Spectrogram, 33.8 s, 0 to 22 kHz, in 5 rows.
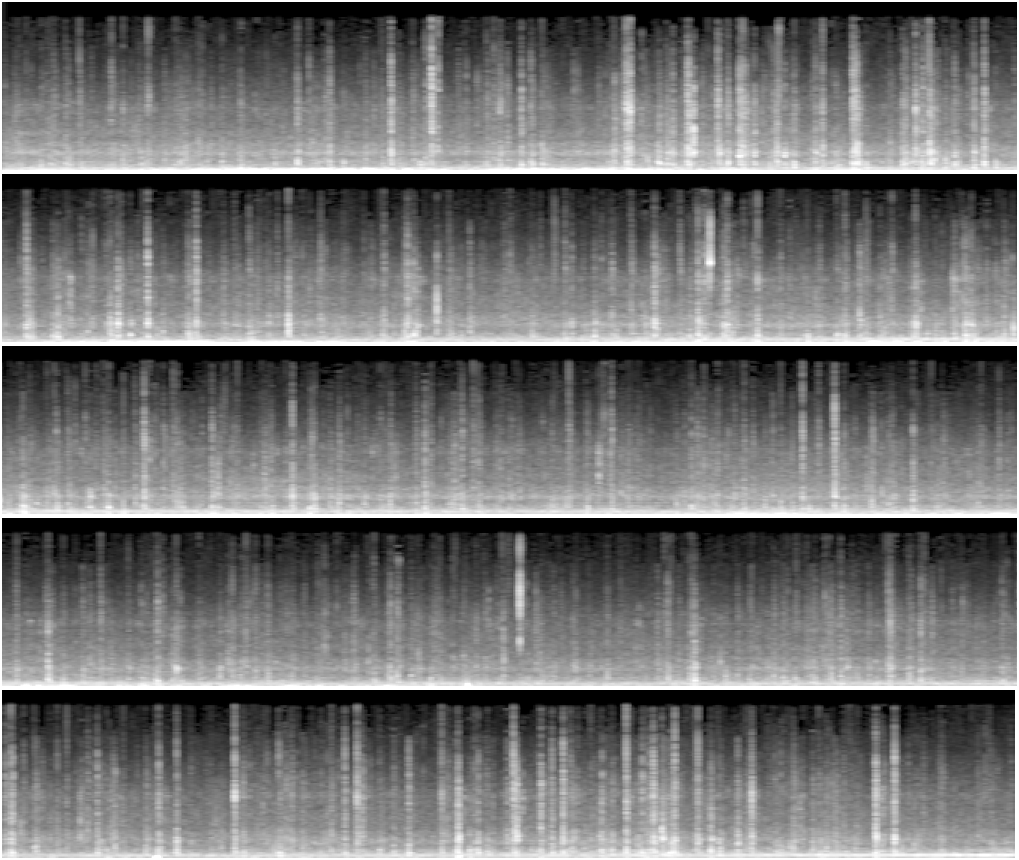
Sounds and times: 0.0s rain 33.8s

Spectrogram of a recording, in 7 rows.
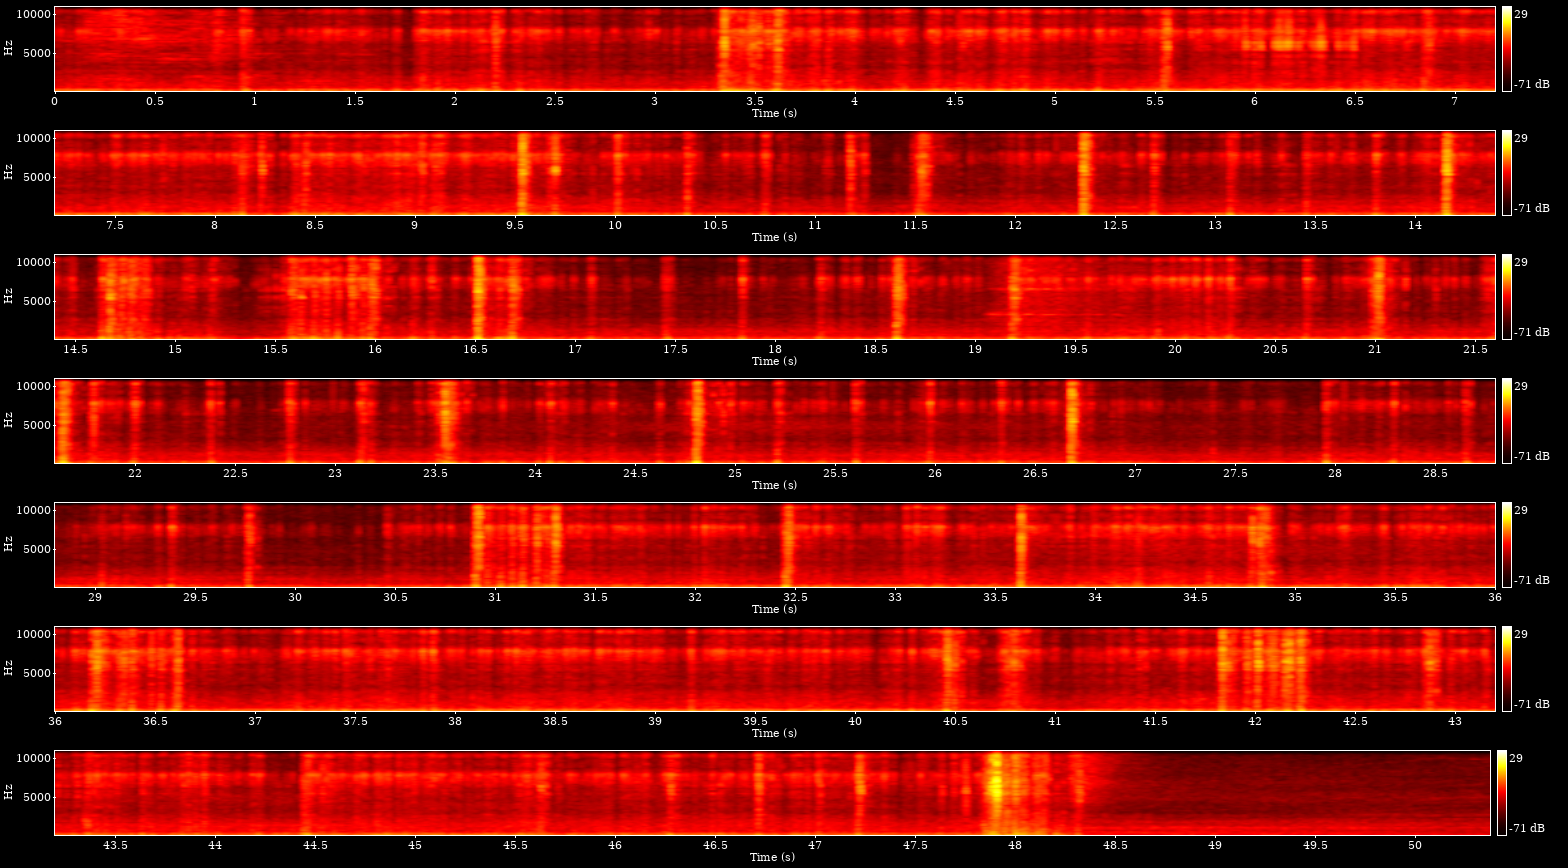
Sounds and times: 39.5s Luggage Bag Drag 45.8s

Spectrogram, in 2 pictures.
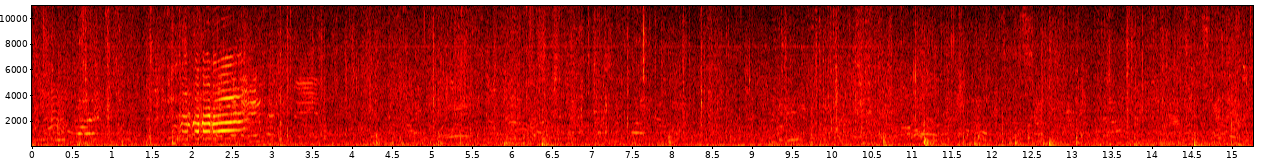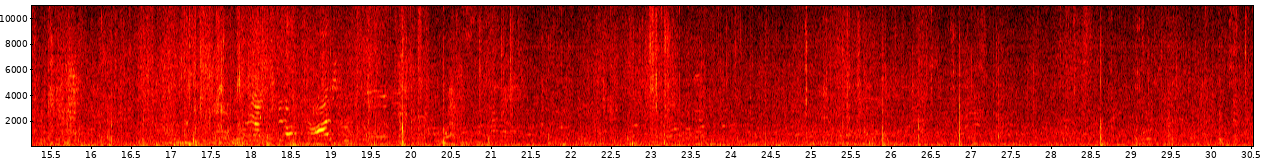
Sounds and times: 10.5s ice skating 24.0s

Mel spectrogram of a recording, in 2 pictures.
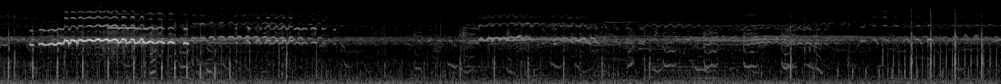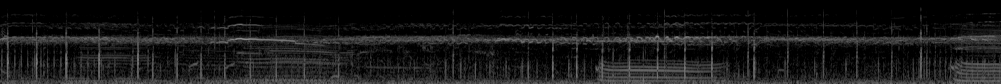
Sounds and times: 0.0s voices 20.0s

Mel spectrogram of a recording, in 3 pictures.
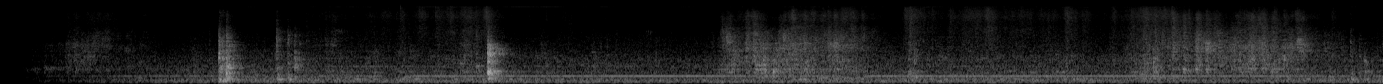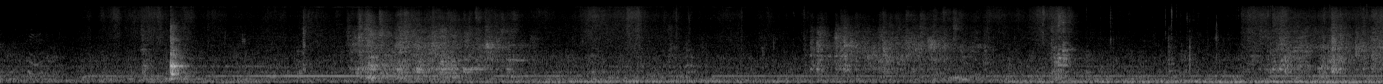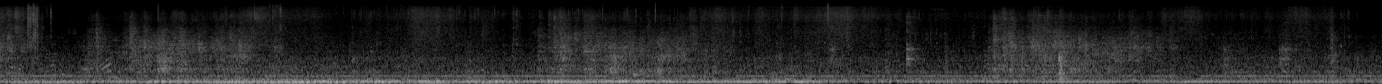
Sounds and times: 17.2s Recycling sounds 39.8s

